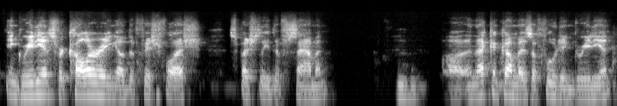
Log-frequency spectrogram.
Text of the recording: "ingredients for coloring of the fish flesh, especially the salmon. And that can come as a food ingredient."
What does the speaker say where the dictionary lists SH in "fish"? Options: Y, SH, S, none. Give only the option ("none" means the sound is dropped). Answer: SH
